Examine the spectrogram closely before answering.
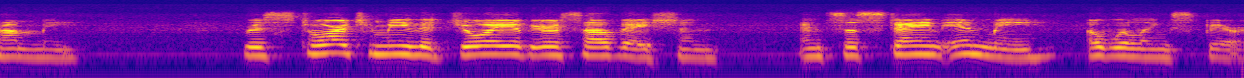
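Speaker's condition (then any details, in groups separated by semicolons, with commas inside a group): No condition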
